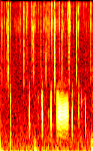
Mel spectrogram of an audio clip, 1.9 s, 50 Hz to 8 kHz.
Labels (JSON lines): {"label": "biophony, knock croak", "recorder": "SoundTrap 300"}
